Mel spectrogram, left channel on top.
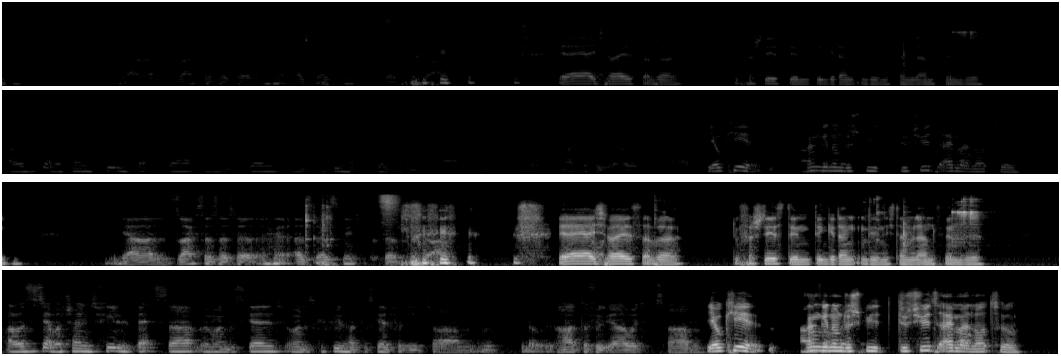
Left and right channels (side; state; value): left; quieter; 32.5 dB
